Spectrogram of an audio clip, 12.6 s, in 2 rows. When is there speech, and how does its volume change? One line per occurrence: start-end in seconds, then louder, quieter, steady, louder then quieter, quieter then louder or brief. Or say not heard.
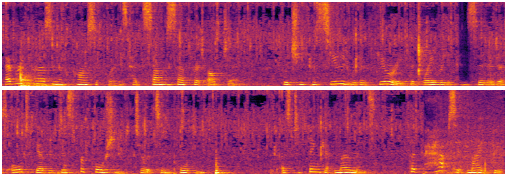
0.1-8.8 steady
9.7-12.5 brief.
